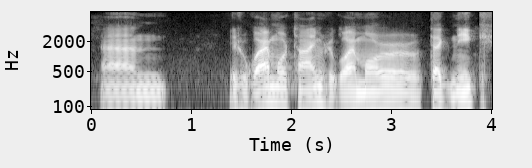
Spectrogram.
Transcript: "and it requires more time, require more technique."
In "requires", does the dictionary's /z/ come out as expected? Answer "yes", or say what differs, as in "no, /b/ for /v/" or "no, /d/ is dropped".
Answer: no, /z/ is dropped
